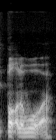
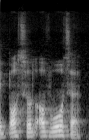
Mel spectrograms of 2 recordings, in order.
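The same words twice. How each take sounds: First: "bottle of water" with the T's cut, London style. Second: "bottle of water" with clear T's and a full "of"; T's pronounced. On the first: Teacher showing what nobody says, "bottle of water" with T's cut. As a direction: say "bottle of water" quickly, glottal stops for T's. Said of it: "They don't cut the T's". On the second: Teacher showing the usual form, "bottle of water" with T's sounded. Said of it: "we say bottle of water". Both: Shown as a demonstration.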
